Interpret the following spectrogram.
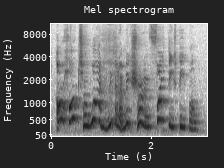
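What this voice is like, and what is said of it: Mickey Mouse cartoon character voice. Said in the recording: “Mickey Mouse impressions”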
